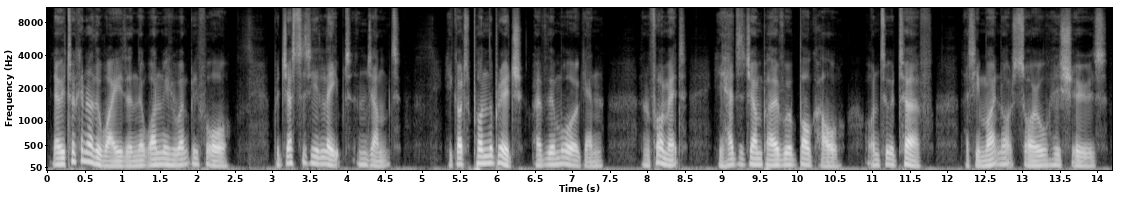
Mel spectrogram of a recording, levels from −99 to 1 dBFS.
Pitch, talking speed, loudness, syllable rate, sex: 110 Hz, 205 wpm, -18 LUFS, 5.4 syllables/s, male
